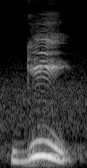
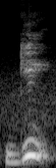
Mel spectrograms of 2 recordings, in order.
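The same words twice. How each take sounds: First: गी with a long drawn-out ii; long ii demo. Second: गी clipped with a short i sound; short i demo. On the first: Teacher shows pupils the long ii in गी. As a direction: stretch the vowel in गी. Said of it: "आवाज़ को भी बड़ा करती है, लंबा करती है". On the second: Teacher shows pupils the short i in गी. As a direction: keep the vowel in गी short. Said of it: "छोटा करके बोलना होता है". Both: Shown as a demonstration.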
